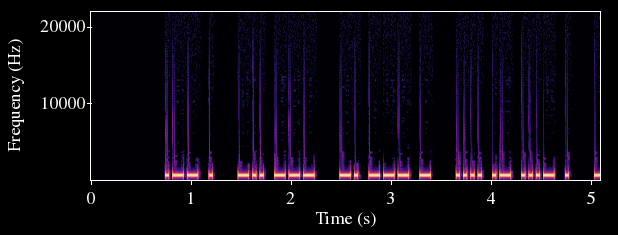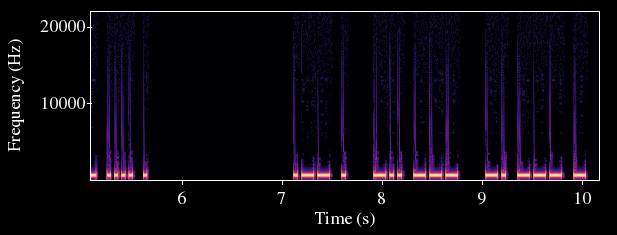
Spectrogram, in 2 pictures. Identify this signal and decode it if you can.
Morse code, heard as a keyed tone, about 31 wpm, 700 Hz. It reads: WE DO NOT HAVE THE WE DO NOT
